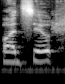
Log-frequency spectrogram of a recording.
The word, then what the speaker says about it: Monseu: And when you and Stephanie, your co-founder, Stephanie Monseu, am I saying it right? Monseu, yep. Monseu.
